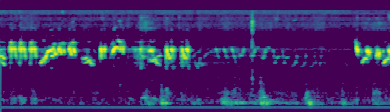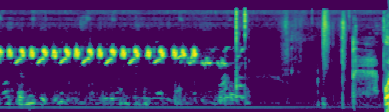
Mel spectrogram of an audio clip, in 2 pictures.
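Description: A bluethroat sings a varied run of high chirps, then a fast series of repeated, sharply rising notes, over a steady low hum and a man speaking in the background.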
